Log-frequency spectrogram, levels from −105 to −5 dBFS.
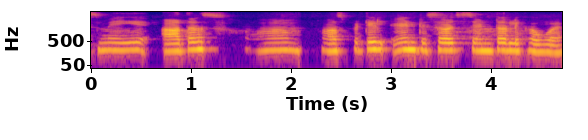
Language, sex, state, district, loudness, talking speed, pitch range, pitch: Hindi, female, Bihar, Vaishali, -20 LUFS, 150 wpm, 200-220 Hz, 210 Hz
